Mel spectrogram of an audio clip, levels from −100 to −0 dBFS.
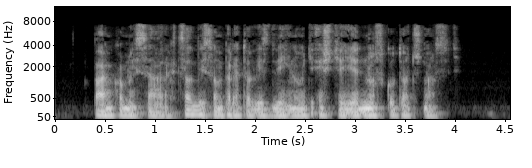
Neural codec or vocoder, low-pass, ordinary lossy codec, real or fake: codec, 16 kHz, 16 kbps, FunCodec, trained on Chinese and English, 50 frames a second; 7.2 kHz; MP3, 48 kbps; fake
